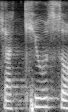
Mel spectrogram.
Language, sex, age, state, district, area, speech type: Odia, female, 18-30, Odisha, Khordha, rural, read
